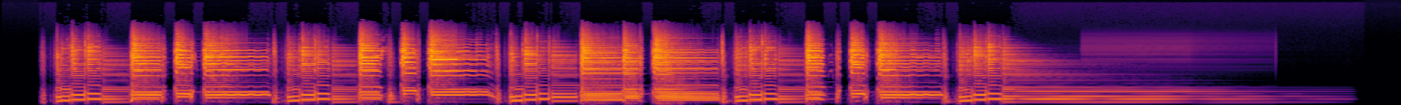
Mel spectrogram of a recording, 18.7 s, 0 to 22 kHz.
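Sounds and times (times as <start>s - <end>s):
Squier Stratocaster clean electric guitar with humbucker: 0.6s - 18.1s.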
